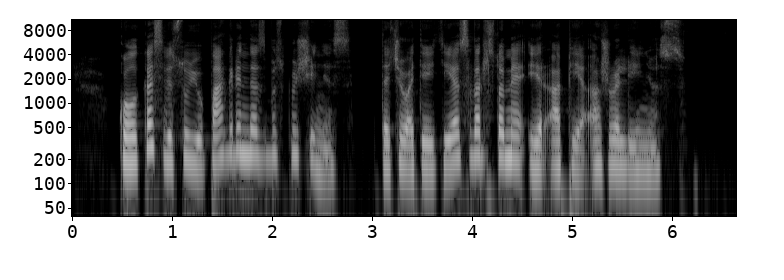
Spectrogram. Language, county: Lithuanian, Vilnius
